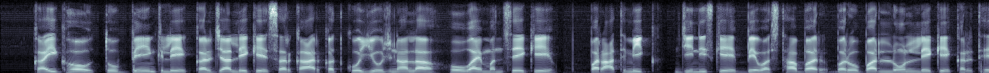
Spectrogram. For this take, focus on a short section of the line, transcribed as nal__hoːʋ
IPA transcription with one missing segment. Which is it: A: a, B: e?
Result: A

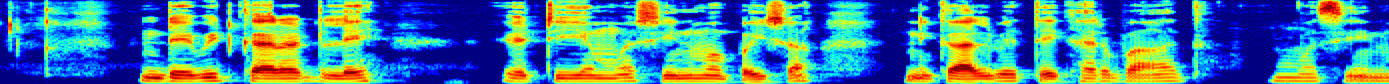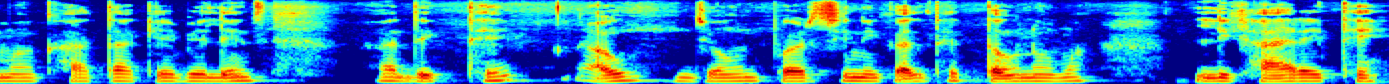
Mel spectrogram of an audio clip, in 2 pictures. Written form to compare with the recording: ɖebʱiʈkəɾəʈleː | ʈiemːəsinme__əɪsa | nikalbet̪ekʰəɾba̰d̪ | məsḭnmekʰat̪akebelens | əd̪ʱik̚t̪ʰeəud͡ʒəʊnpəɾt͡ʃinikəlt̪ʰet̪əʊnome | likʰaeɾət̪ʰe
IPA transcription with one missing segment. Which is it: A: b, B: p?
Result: B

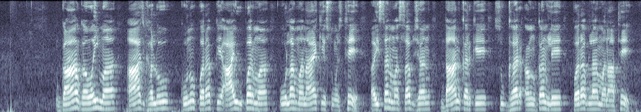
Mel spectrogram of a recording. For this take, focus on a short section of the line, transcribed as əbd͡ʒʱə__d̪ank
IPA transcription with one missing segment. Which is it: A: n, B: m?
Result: A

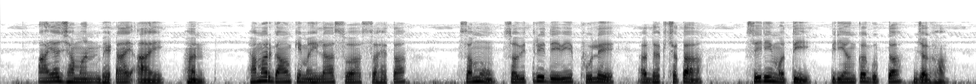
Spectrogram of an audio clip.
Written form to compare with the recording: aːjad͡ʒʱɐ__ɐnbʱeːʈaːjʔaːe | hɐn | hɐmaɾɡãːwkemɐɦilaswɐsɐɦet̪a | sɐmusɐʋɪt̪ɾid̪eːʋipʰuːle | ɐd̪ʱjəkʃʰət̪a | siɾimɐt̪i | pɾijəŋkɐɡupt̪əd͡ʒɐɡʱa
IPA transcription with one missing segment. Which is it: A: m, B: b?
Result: A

